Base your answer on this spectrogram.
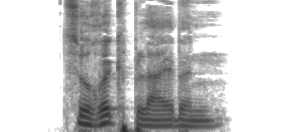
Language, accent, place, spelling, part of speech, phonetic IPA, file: German, Germany, Berlin, zurückbleiben, verb, [tsuˈʁʏkblaɪ̯bə̯n], De-zurückbleiben.ogg
- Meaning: to remain, to stay behind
